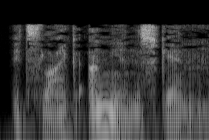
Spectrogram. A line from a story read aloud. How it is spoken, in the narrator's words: he muttered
